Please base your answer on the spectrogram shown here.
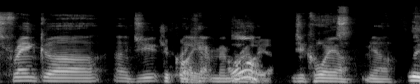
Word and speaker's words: Giacoia: by the great Jack Kirby, inked by Frank how do you pronounce this, D-Bud? Giacoia.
